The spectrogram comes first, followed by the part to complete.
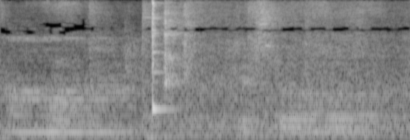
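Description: A single short, bright clink of something hard, ringing briefly, about three-quarters of a second in, over a steady low tone that stops and starts again.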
